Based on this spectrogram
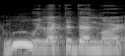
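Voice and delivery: put-on high, made-up Danish accent; mock Danish accent. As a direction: poke fun with a pretend Danish accent. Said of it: "what a Denmark accent's like".

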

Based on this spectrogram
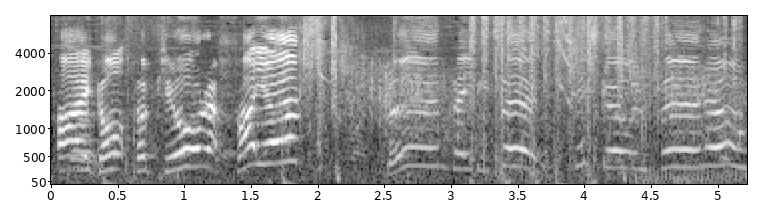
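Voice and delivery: high, loud triumphant cheer; gleeful yelling. Real, not acted. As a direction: belt it out in glee. Gleeful flamethrower celebration.

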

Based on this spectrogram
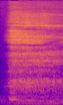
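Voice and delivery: breathy, quiet resigned sigh; soft sigh. A narrator's reading. King conceding to the quilt maker, a soft resigned sigh. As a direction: let out a long soft sigh. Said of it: "the king sighed".

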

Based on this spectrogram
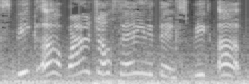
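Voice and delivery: high, urgent mock demand; imitated exasperation, pitched well up; frustrated. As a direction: demand it like a fed-up YouTuber. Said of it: "so frustrated".

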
